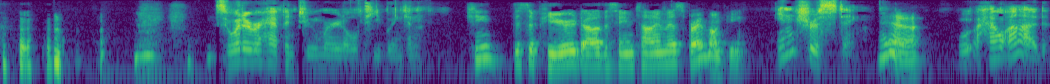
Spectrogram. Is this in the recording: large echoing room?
no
